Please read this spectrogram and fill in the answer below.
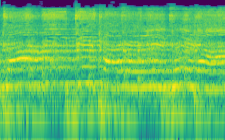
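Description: Haryanvi folk song playing: a sung melody with long, wavering held notes over musical accompaniment.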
